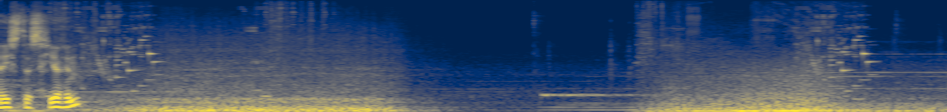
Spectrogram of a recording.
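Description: A spaceship engine roars steadily.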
